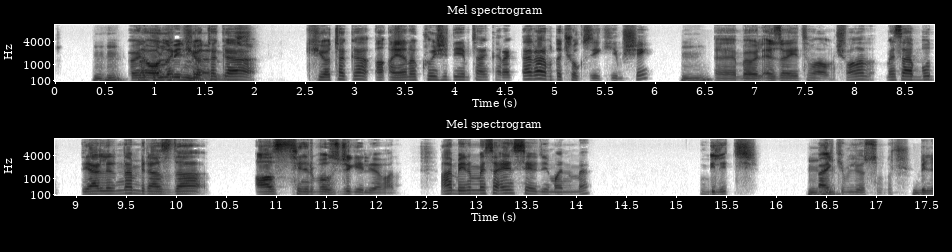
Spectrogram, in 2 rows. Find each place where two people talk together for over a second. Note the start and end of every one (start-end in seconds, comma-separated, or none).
0.7-2.0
